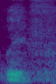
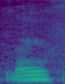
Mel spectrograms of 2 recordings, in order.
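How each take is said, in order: First: Leif said like "leaf"; customary pronunciation. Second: Leif said alone as "layf"; proper pronunciation. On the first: Author shows how we pronounce Leif, as "leaf". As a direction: give Leif a long ee vowel. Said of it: "we pronounce it". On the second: Author repeats how Leif should be pronounced, as "layf". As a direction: give Leif an ay vowel. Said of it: "I should pronounce it like". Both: Shown as a demonstration.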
